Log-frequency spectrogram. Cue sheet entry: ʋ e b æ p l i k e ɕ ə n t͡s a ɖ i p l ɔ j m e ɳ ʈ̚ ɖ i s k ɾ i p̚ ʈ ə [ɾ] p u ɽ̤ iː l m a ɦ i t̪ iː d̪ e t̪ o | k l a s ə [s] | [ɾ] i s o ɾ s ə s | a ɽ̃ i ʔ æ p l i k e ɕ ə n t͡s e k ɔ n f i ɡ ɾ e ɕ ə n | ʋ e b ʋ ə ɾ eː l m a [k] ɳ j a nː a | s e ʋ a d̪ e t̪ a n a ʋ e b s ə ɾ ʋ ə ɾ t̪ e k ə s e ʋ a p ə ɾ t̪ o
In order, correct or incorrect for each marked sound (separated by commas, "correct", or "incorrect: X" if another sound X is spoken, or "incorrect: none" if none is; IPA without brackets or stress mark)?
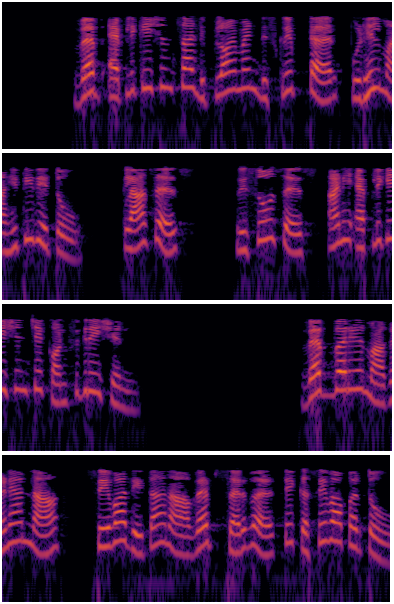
correct, correct, correct, incorrect: ɡ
